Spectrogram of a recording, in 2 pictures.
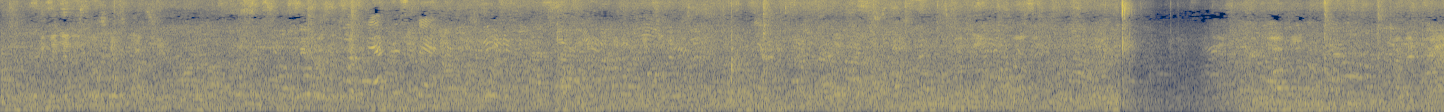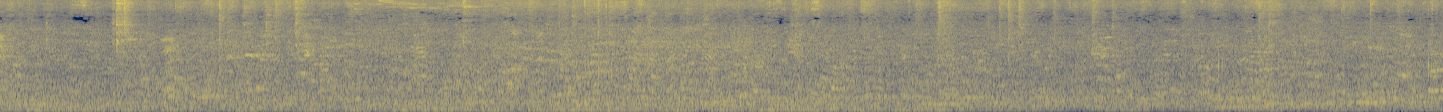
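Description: A plastic stool scrapes and bumps on a hard floor.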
